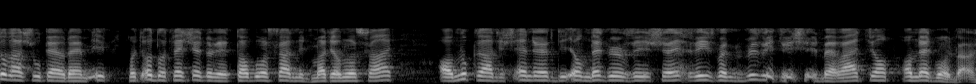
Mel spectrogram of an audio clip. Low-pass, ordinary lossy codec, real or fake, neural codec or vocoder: 5.4 kHz; MP3, 48 kbps; fake; autoencoder, 22.05 kHz, a latent of 192 numbers a frame, VITS, trained on one speaker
